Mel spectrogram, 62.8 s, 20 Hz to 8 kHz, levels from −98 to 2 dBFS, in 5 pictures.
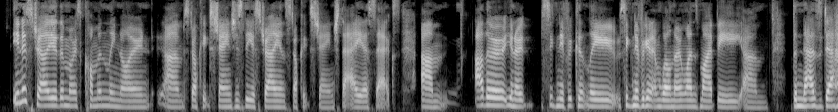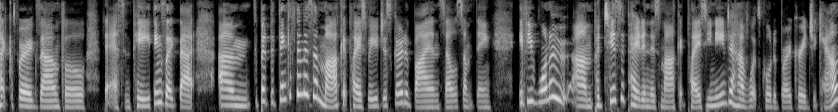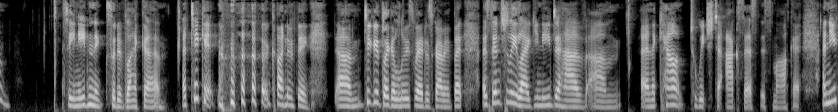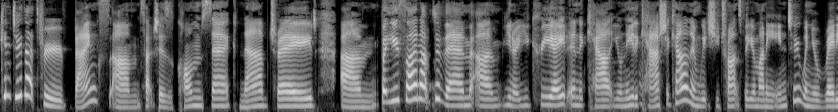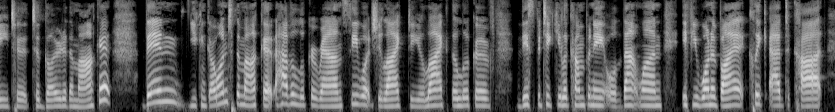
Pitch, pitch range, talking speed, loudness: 195 Hz, 175-220 Hz, 190 wpm, -19 LUFS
